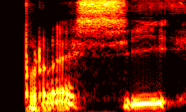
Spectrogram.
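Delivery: high, soft, scornful echo; contemptuous snort. A narrator's reading. Hero echoing Bolo's demand to ask, contemptuous. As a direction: throw the word back with disdain. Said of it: "презрительно фыркнул я".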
